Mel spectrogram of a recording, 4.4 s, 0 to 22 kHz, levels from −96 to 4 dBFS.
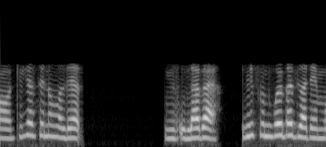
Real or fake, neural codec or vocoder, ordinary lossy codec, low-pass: fake; codec, 16 kHz, 0.8 kbps, ZipCodec; none; 3.6 kHz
